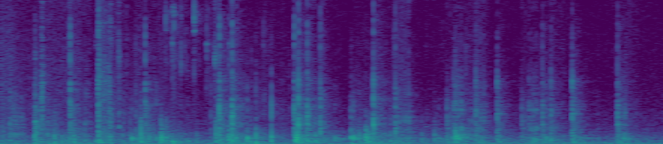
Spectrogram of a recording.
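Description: Footsteps of several people walking on a wooden hallway floor, with clothing rustle: irregular taps and thumps throughout.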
